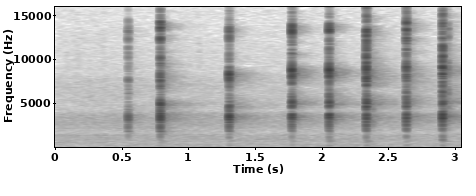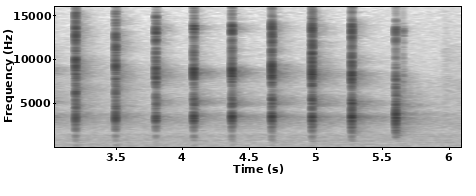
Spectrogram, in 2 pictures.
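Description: A new rear ring seal is tapped into a 1996 Honda Integra Type-R DB8 engine block: sharp metallic taps repeat at a steady rhythm, about sixteen in all, close but fairly quiet.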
